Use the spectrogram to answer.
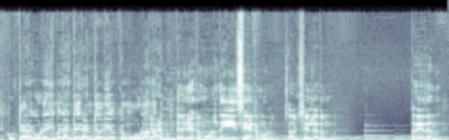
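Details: Adult speaker; no disorder (normal speech).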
